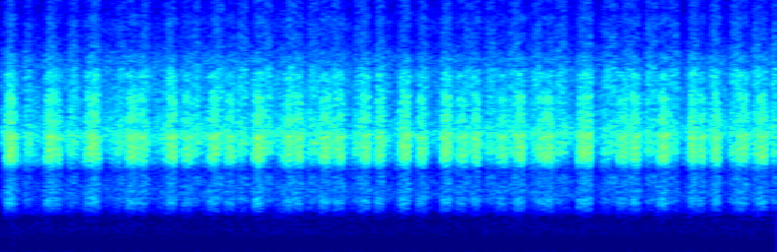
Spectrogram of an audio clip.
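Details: In a Greek pine forest in midsummer, cicadas fill the air with a dense, shrill, buzzing drone that pulses rapidly without pause.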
